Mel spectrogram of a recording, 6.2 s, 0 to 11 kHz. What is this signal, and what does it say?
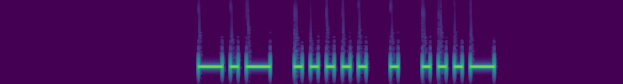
Morse code, heard as a keyed tone, about 15 wpm, 700 Hz. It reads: K5EV
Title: USA Call Signs - 4 Characters - 15wpm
